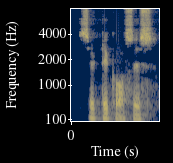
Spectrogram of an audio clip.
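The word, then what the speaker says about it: psittacosis: P is silent over here that is citicosis.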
